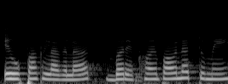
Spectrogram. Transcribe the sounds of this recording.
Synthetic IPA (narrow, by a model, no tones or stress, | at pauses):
ewpaklaɡlat̪̚bəɾɛ̃kʰə̃jpawljat̪ːum̤i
